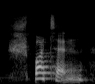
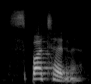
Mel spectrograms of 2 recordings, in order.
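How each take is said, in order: First: The word is pronounced with a German vowel. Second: The word is pronounced with an English vowel. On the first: It means to make fun of somebody. "if you pronounce this word the German way" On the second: It means to help someone with weights. "you'll need to pronounce it the English way"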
